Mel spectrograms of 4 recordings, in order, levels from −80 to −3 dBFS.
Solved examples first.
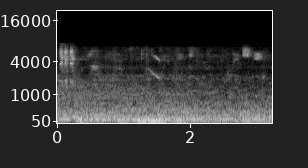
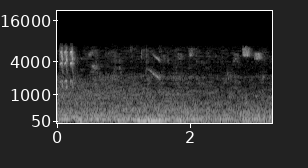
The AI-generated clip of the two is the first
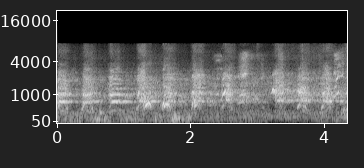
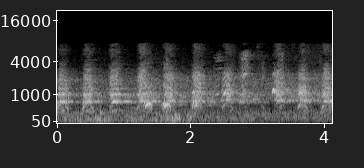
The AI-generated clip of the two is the first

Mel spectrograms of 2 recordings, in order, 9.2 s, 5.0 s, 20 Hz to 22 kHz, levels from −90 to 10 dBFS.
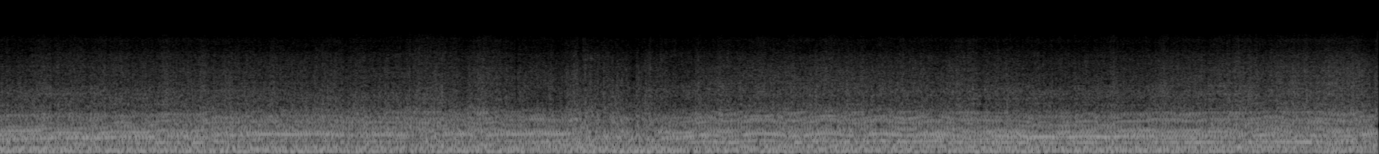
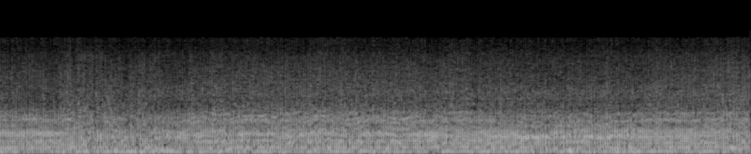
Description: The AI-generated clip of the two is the second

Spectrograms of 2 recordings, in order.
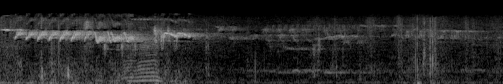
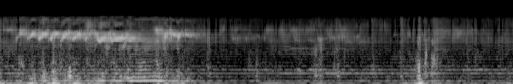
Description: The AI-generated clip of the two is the second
